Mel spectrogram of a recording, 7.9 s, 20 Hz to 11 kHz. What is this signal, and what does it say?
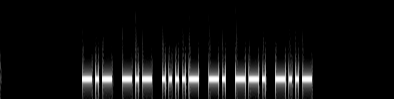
Morse code, heard as a keyed tone, about 18 wpm, 700 Hz. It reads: KK4NGX
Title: Speed Racing - USA 2x3 Call Signs 15wpm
